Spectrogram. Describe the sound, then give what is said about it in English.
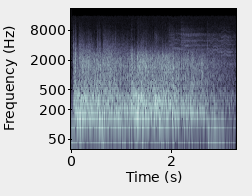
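A loud, sustained roar of explosions and heavy gunfire as troops blow the robot Number Five to pieces, dense and booming with crackling bursts, rumbling on for a few seconds before slowly fading. No voices. “Number five is blown to pieces by heavy gunfire.”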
